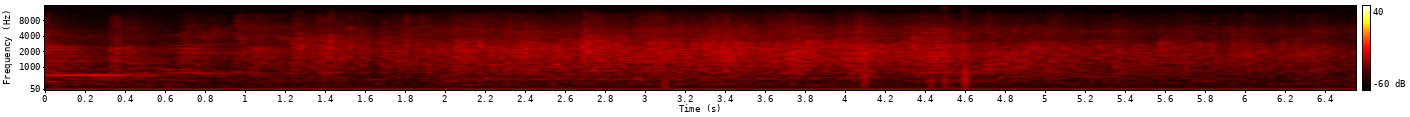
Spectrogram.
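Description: A church congregation applauds and cheers in praise during a French-language worship service, steady clapping filling the room at moderate level with a few sharper claps near the end.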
